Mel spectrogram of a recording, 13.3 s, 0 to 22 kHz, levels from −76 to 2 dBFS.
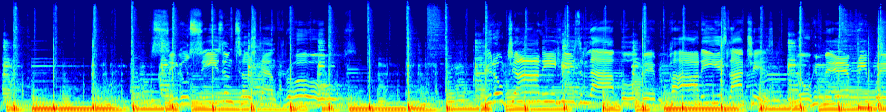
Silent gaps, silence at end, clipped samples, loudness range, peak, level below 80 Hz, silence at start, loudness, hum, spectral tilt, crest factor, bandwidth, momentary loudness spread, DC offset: none; 0 s; under 0.1%; 1 LU; 0 dBFS; -24 dBFS; 0 s; -19 LUFS; none; -6 dB/octave; 18 dB; 19 kHz; 5 LU; under 0.1%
